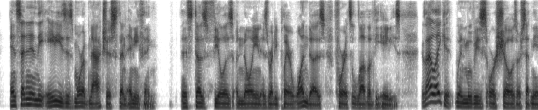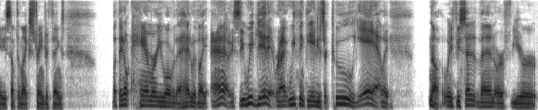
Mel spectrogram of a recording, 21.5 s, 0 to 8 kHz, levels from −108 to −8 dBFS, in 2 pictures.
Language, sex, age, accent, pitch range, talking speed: English, male, 30-49, American, 85-120 Hz, 215 wpm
